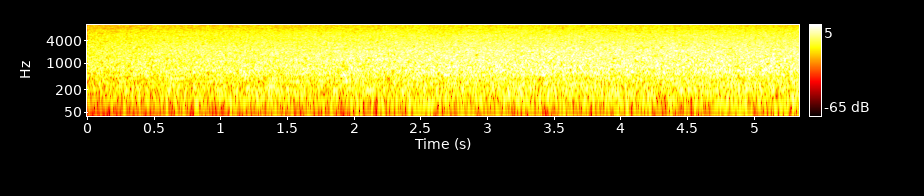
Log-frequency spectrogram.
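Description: White water rushes through mountain creeks and channels among evergreens and mountain laurel, a steady, loud, broadband roar with no voices.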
